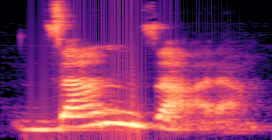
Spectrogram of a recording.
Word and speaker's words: zanzara: Okay, is it a little bit more clear how the letter S is pronounced in Italian? It's S, okay? And now let's see letter Z, Zeta. For example, zanzara.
